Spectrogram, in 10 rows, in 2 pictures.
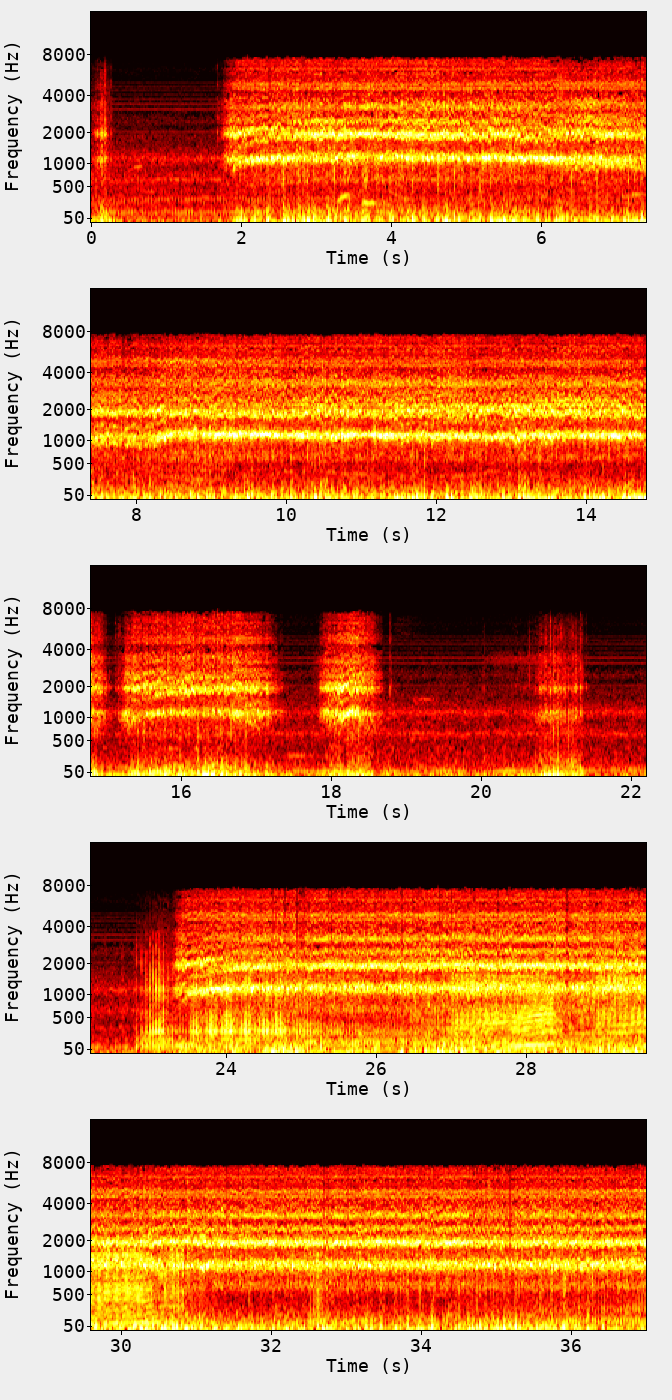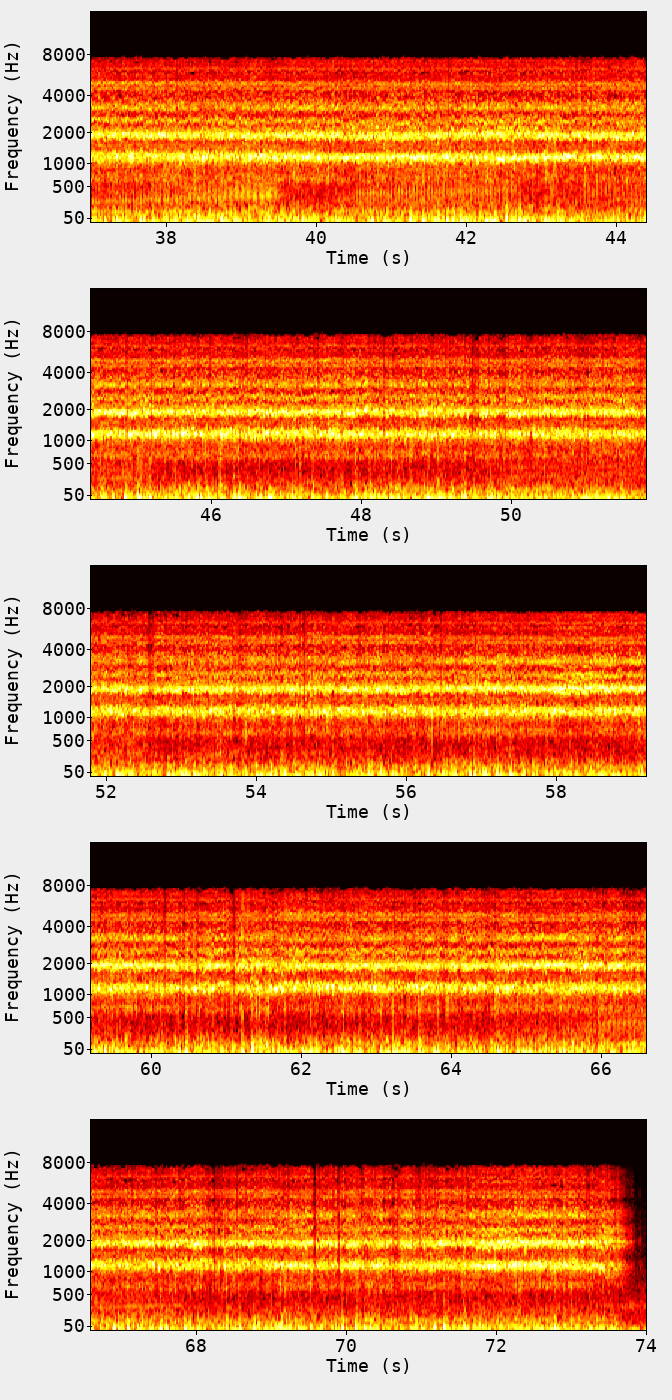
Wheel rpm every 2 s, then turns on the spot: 20, 150, 160, 120, 150, 150, 140, 110, 70, 20, 10, 50, 160, 170, 170, 170, 170, 170, 170, 170, 160, 160, 170, 170, 170, 170, 170, 170, 170, 170, 170, 160, 160, 170, 170, 160, 110.
20-22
